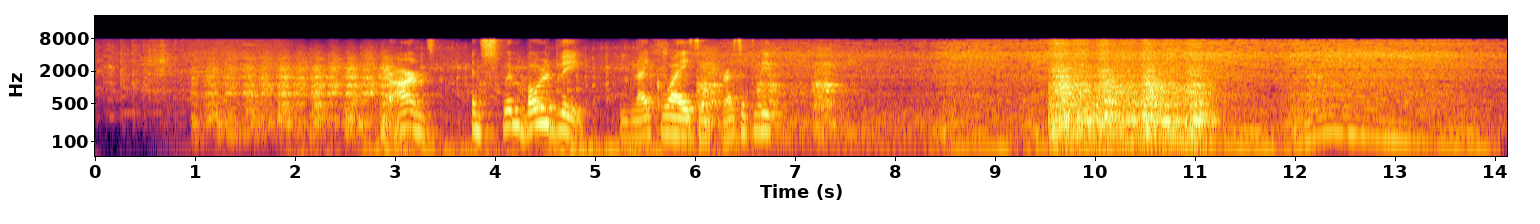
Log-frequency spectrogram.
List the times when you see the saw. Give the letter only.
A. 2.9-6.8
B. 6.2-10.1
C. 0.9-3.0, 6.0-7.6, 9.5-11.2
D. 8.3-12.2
C.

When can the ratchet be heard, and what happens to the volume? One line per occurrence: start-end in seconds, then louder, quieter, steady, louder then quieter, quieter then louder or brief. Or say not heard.
not heard.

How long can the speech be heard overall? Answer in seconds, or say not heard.
4 s.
